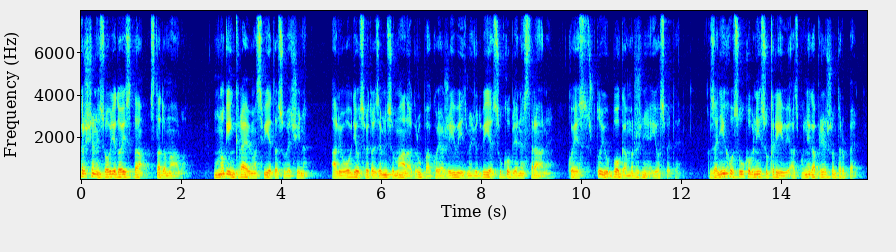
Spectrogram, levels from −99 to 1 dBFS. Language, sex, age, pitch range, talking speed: Croatian, male, 50-69, 95-115 Hz, 160 wpm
